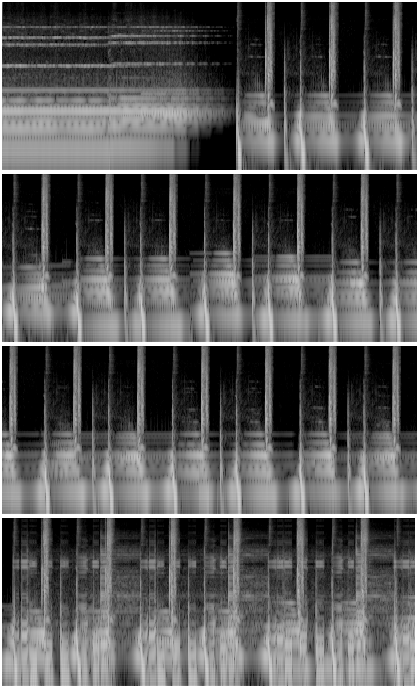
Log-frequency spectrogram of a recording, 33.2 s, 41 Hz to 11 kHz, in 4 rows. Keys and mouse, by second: 1.1 shift+click, 6.2 double click, 7.7 ctrl+click, 9.8 double click, 12.0 ctrl+click, 13.1 shift+click, 15.1 shift+click, 18.0 f, 18.7 double click, 21.1 shift+click, 24.0 shift+click, 25.7 ctrl+alt+click, 26.3 alt+click, 28.4 alt+click, 28.6 shift+click, 30.9 alt+click.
